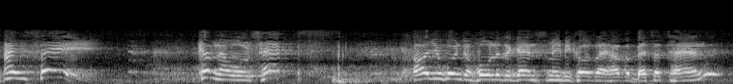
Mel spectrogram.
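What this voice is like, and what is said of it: Put-on posh Cambridge English accent. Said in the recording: “in my best Cambridge accent”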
